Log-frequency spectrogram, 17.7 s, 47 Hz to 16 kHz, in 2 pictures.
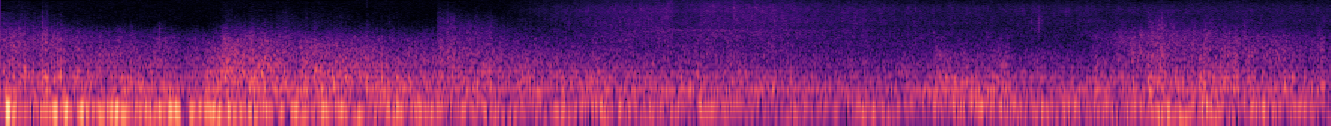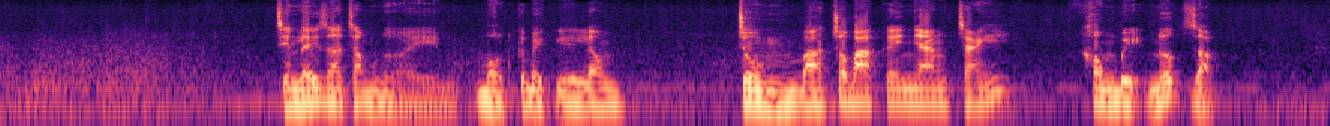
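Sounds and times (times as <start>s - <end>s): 
pouring rain: 0.0s - 17.7s
thunder rumbling: 0.0s - 17.7s
speech: 10.8s - 13.1s, 13.8s - 17.0s.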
